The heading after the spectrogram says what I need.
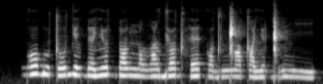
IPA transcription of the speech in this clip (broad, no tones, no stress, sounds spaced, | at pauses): ɡ ɔ ɠ u t o d ɾʲ ɛ l ɠ ɛ lʲ ɔ d ɗ ɒ l n o l ðˤ i l ɡʲ ɒ d h ɛ k ɒ d u ŋ͡ǁ ɒ tˤ ɛ lʲ ɒ ɡ͡ǁ u m i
